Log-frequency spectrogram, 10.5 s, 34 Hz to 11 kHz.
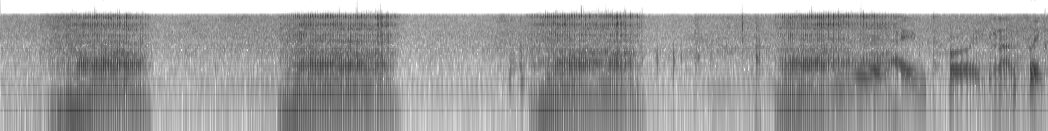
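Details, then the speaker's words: Four loud, rough, rattling snores, one with each inward breath at about 25 a minute, with quiet exhalations between, from a deeply sleeping adult man who will not wake, in a small room: loud snoring. "Dude, you're snoring like a fucking maniac right now. And you will not wake up for anything."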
